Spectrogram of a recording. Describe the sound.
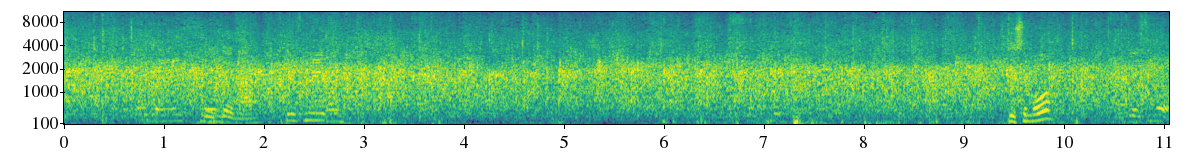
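Sustained audience applause, a dense, steady wash of clapping from many hands, with faint voices and a cheer or two rising through it, given for a guest who is leaving.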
